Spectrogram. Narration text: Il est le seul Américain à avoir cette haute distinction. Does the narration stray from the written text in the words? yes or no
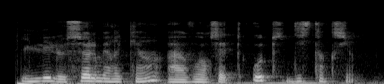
no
